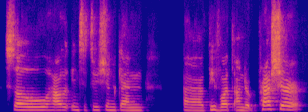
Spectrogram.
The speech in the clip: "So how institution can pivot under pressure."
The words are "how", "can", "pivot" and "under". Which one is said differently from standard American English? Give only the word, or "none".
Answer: pivot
